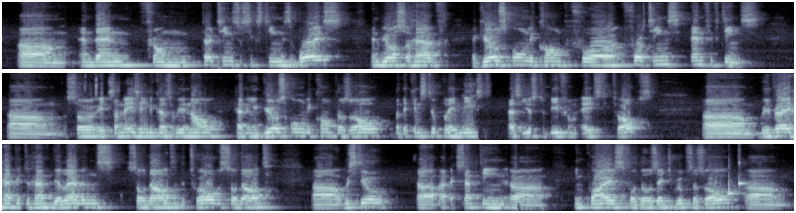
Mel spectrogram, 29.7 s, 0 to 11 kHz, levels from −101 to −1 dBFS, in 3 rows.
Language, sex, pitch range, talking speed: English, male, 125-140 Hz, 150 wpm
